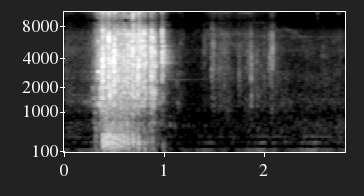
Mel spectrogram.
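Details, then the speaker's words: Echo PAS225 trimmer, cold start on half choke after priming: short raspy rev that never climbs to full throttle, then low lumpy idle; bogging from rich running, exhaust port to be checked. "Half choke. Okay. It definitely is not uh cranking out all the way."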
